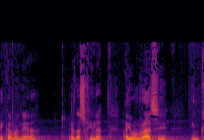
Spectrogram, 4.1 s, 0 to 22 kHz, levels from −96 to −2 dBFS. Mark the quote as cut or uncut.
uncut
